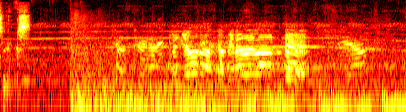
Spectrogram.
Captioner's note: officer speaking spanish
